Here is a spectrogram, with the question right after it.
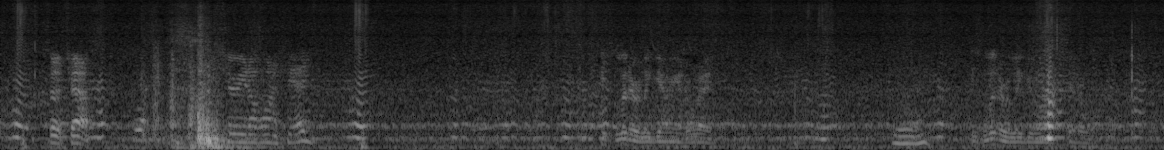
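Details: Crowd of honey bees buzzing, the drone wavering and sliding in pitch as individual bees pass close, mixed with frequent knocks, clicks and a loud thump early on.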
